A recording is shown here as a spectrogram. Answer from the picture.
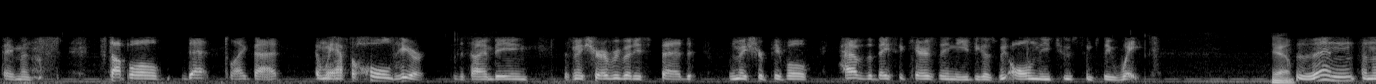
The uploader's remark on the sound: we speak by telephone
